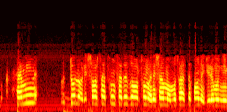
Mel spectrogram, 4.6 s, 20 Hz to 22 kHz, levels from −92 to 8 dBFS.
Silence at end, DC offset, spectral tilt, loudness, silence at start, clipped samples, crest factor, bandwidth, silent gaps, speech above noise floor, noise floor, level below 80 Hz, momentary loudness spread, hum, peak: 0 s; under 0.1%; -7 dB/octave; -13 LUFS; 0.1 s; under 0.1%; 12 dB; 3.7 kHz; none; 25 dB; -38 dBFS; -52 dBFS; 6 LU; none; 0 dBFS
